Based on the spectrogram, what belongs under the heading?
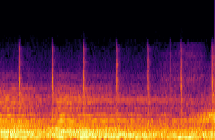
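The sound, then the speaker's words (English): A clock ticks steadily and prominently, about one sharp tick every two-thirds of a second, over a constant low rumbling hum, with no voices. “Sure a loud clock.”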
